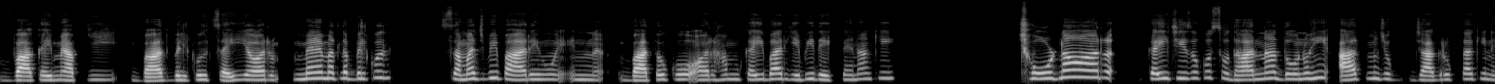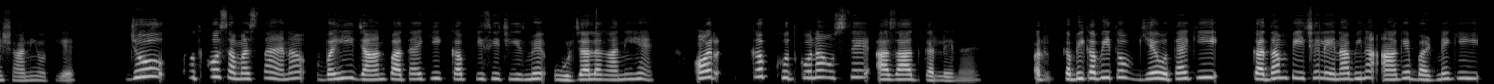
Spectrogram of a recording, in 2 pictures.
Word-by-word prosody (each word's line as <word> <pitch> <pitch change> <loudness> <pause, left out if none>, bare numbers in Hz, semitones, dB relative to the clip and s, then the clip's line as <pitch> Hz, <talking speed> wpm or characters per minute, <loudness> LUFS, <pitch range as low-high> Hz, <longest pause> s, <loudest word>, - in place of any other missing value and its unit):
वाक़ई 200 +1 +7
में 205 0 0
आपकी 215 +3 -1 0.2
बात 175 +1 +7
बिल्कुल 205 +2 0
सही 195 +4 +1
और 210 0 +3 0.2
मैं 265 +4 +3
मतलब 280 0 +1
बिल्कुल 295 +3 -3 0.6
समझ 245 +1 +2
भी 295 +2 0
पा 220 -5 +6
रही 235 +1 -2
हूँ 230 0 -5
इन 220 -3 -7 0.3
बातों 190 +3 +6
को, 235 0 -1
और 210 +1 0
हम 225 +2 -6
कई 225 +1 -2
बार 250 +2 +3
ये 220 -2 -4
भी 255 +4 -4
देखते 220 -1 -3
हैं 220 - -6
ना 250 +2 -4
कि 285 +2 -9 1.3
छोड़ना 280 +4 +3 0.2
और 320 -2 +4 0.4
कई 265 +2 +2
चीज़ों 285 +1 -4
को 310 +2 -7
सुधारना 245 -1 +1
दोनों 245 0 -2
ही 300 +2 -1
आत्म 240 +6 +4
जो 250 -2 -8 0.2
जागरूकता 225 +4 0
की 255 +1 -10
निशानी 195 -3 -9
होती 180 - -17
है। 100 - -9 0.5
जो 355 +7 +2 0.3
खुद 315 - -8
को 355 0 -1
समझता 270 -3 -2
है 245 -4 -1
ना, 280 +4 -4
वही 250 +7 -1
जान 230 -1 +1
पाता 240 0 +1
है 250 - -3
कि 280 +3 -7
कब 240 -1 -1
किसी 255 +1 -8
चीज़ 240 -1 -9
में 260 +1 -1
ऊर्जा 210 +1 0
लगानी 230 +1 -3
है 250 -5 -7 0.5
और 325 +2 +5 0.3
कब 360 +1 +1
खुद 315 -5 -4
को 310 0 -4
ना 330 +1 +1
उससे 330 +2 -8 0.2
आज़ाद 230 -1 +2
कर 195 -2 -4
लेना 175 - -11
है। 100 +2 -20 0.6
और 110 - -3
कभी-कभी 275 +5 +2
तो 320 +1 -4
ये 260 +3 0
होता 265 -2 +2
है 275 - +2
कि 320 +4 -3 0.4
कदम 275 +5 +4
पीछे 295 -1 -5
लेना 255 -2 +1
भी 270 +1 -5
ना 305 - -1 0.2
आगे 275 +6 -1
बढ़ने 230 +1 -4
की 280 +1 -7
245 Hz, 175 wpm, -21 LUFS, 220-280 Hz, 1.3 s, वाक़ई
